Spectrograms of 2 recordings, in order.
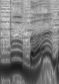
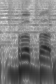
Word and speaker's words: Bubba: On devrait dire Booba, non? – Vous écrivez comment? – Baba. B-U-B-B-A.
